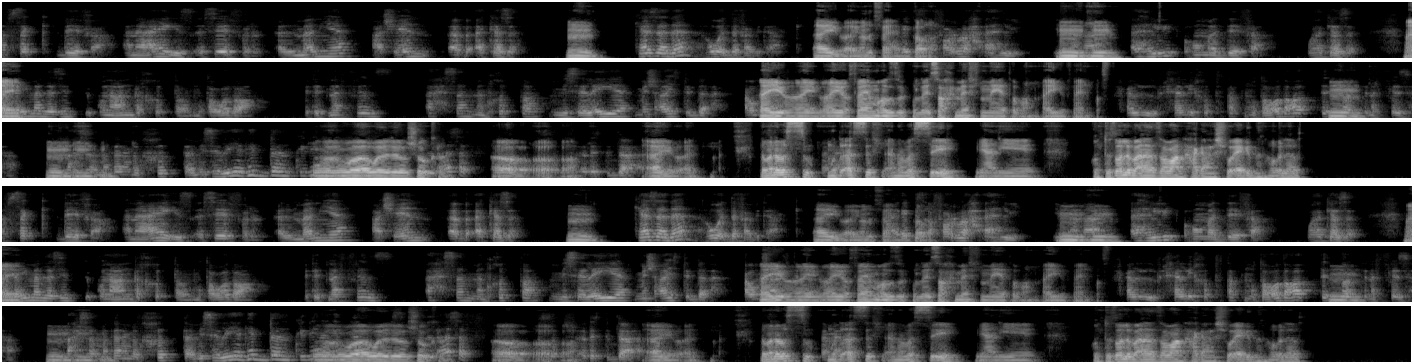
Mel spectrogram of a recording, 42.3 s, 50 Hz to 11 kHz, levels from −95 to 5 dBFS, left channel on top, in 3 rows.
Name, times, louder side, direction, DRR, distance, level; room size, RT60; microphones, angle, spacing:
voice 1, 0.0-5.2 6.4-7.8 8.8-10.2 10.5-11.0 11.3-12.7 13.1-13.6 13.8-14.8 15.1-16.7 17.1-17.9 18.3-22.3 25.3-28.3 28.9-31.9 32.4-32.9 33.6-34.7 36.4-36.7, equal, 85° right, 1.6 m, -46 dB
voice 2, 5.7-6.0 8.1-9.3 10.6-11.2 14.0-14.3 21.7-25.0 27.4-27.7 28.6-29.3 31.3-32.7 33.1-34.0 34.6-35.2 35.6-38.8 39.1-41.2, left 6 dB, 55° left, 0.4 m, -34 dB
4.0 x 2.6 x 3.3 m
head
